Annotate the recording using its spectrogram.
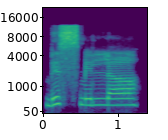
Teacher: بسم اللہ، سین میں آواز آپ کو سنائی دے رہی ہے، سین میں آواز جو ہے وہ بند نہیں ہوئی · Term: رخوت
